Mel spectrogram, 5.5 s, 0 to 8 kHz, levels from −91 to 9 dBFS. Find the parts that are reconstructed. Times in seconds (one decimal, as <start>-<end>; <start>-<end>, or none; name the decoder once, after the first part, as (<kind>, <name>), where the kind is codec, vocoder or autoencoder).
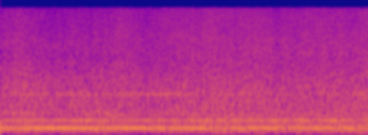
2.5-4.3 (codec, DAC)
